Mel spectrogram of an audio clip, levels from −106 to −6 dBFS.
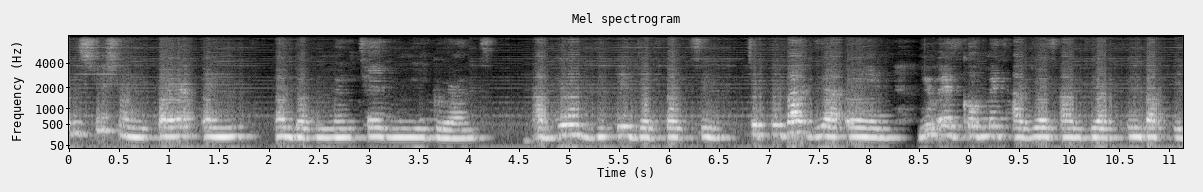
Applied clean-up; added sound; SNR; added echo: neural separator model SepFormer DNS4.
